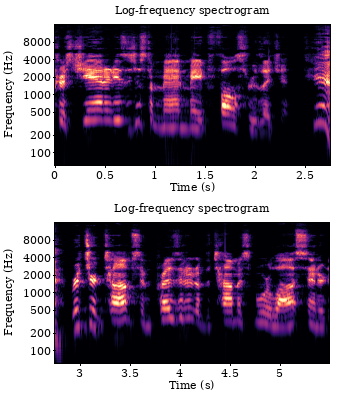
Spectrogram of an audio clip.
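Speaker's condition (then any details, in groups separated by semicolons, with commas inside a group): No condition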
